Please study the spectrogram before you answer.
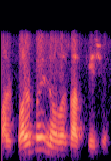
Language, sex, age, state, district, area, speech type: Bengali, male, 30-45, West Bengal, Howrah, urban, conversation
